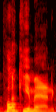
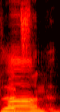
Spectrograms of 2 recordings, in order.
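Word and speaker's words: Pokémon: The thing that offended me the most was how he pronounced Pokemon. He was like, the Pokemon cards. I was like, really? Like, I mean, just a little bit of effort on that one. It's Come on. Mon. It's Mon.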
